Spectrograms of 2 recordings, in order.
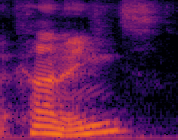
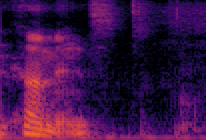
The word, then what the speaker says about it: Cummins: by The Fabulous Micah Cummings coming I'm sorry I said his last name wrong it's come in so there's no G like a Cummins and um he has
